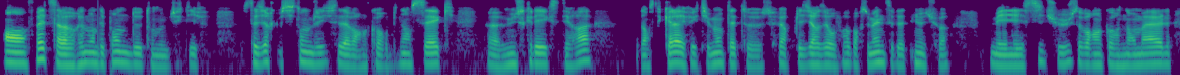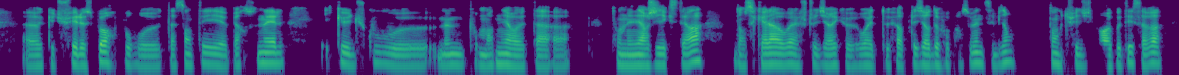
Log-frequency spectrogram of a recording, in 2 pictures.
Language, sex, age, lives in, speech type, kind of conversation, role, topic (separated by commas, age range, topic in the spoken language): French, male, 20-24, France, conversation, advice, advisor, Pourquoi est-ce que je manque d'énergie pour maintenir une routine d'exercice physique ?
